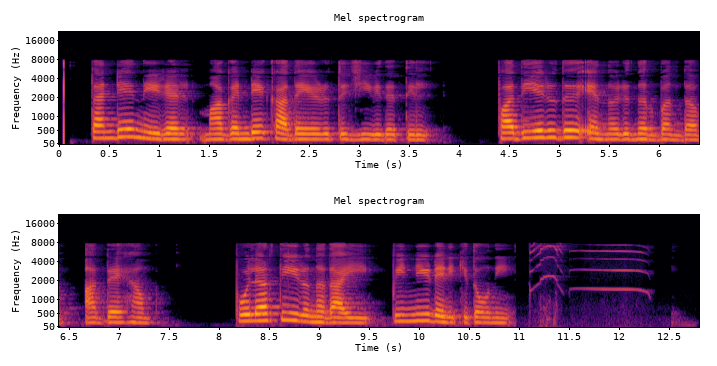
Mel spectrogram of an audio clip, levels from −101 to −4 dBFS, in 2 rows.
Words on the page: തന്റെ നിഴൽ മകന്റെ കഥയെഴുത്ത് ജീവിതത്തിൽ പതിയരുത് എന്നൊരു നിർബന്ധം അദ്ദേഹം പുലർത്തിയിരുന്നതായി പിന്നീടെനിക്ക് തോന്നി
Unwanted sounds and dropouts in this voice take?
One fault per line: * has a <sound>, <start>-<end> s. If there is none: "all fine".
* has a squeak, 11.1-12.4 s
